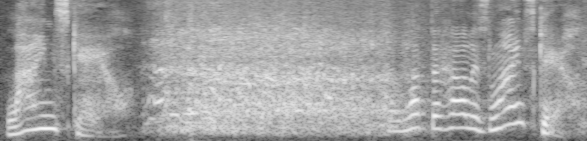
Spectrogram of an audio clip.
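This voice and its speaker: A man's voice: extremely high pitch, wildly swooping pitch, slow. A man from Malaysia performing a wry, sarcastic stand-up set in a conversational tone. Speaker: comedian. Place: TV studio with live audience. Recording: loud audience laughter and noise.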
